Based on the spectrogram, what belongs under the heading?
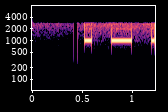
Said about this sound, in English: I'm going to put out cancellation tones. 21 Rescue is responding.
